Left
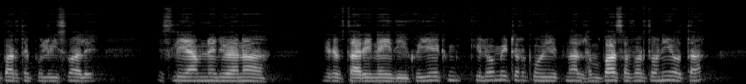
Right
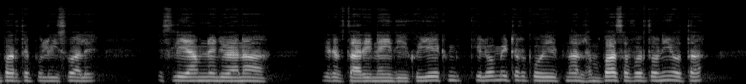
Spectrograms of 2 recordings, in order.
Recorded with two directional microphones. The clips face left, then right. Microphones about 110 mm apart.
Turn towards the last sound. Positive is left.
turn(degrees=-15)  # may be behind; listen again after turning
